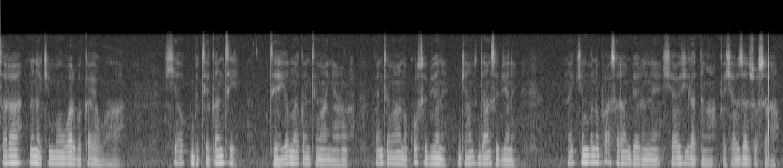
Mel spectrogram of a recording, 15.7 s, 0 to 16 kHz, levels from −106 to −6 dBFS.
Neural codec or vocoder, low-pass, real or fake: none; 7.2 kHz; real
